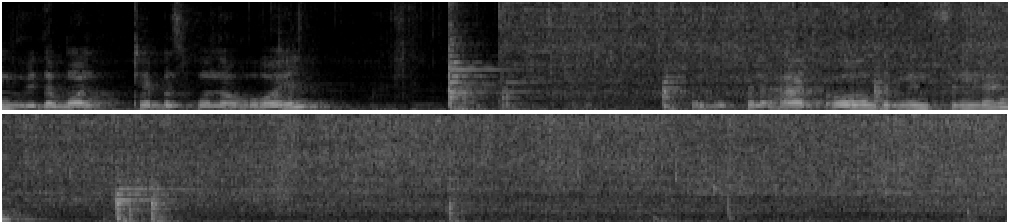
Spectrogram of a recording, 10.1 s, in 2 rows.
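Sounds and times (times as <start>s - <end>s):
meat sizzling in oil: 2.5s - 10.0s
spatula knocking pan: 3.3s - 4.7s, 5.6s - 6.0s.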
